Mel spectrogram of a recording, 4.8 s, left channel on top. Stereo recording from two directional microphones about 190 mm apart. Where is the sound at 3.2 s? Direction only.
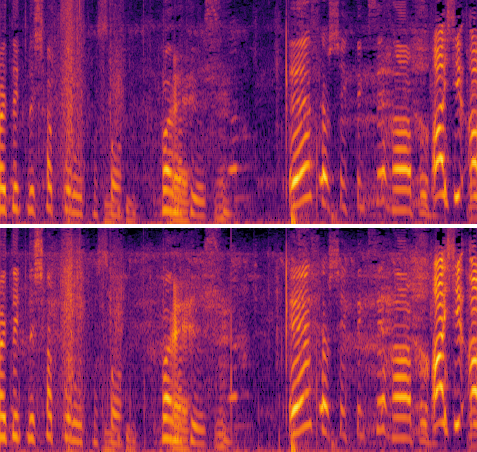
30° right (ahead or behind).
